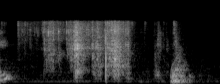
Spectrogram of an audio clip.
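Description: Crinkling, tearing rustle of a foil trading-card pack wrapper and cards being handled, lasting about a second, with a short separate rustle near the end.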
